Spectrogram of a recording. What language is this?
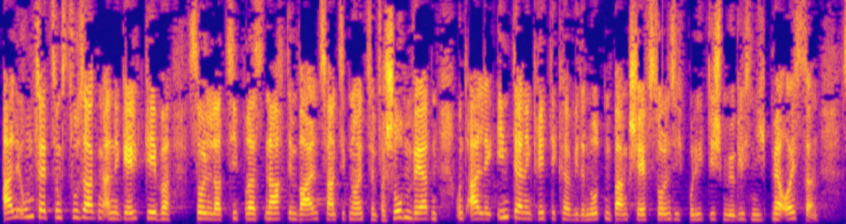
German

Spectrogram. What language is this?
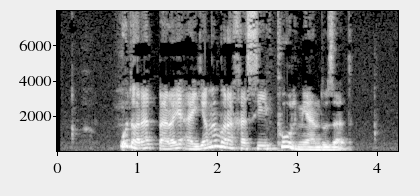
Persian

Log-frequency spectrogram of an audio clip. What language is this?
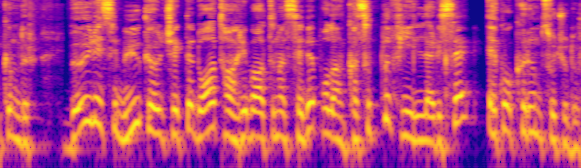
Turkish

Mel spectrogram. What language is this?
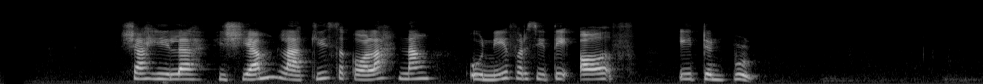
Javanese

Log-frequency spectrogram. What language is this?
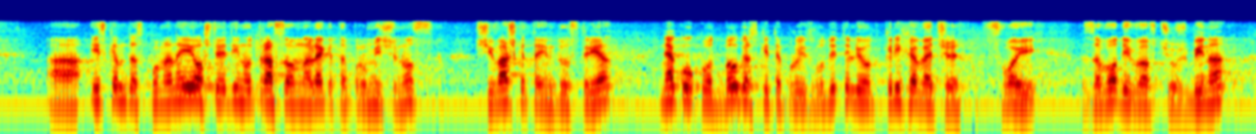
Bulgarian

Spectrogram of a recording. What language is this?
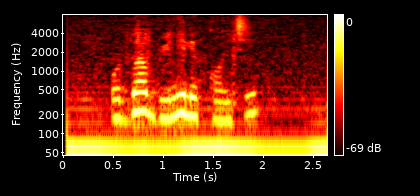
Aja (Benin)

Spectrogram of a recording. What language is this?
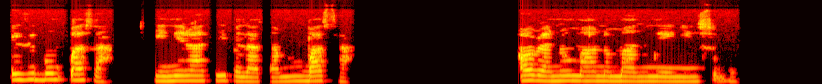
Igbo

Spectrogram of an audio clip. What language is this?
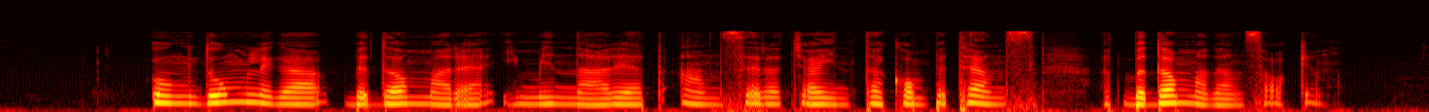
Swedish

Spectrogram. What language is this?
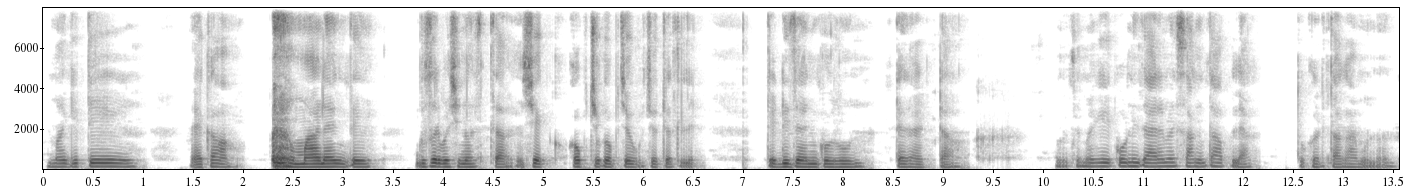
Konkani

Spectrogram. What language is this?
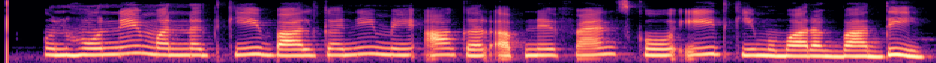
Hindi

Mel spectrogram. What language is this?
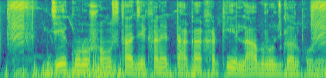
Bangla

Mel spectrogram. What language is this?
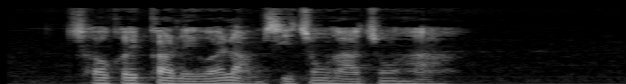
Cantonese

